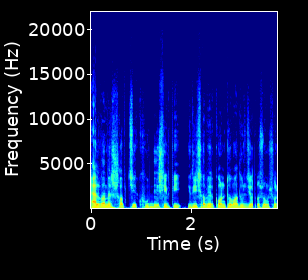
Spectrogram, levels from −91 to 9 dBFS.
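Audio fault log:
1.15–2.25 s, repeated packet loss (robotic sound): choppy sound with holes. Repeated short gaps, the longest 60 ms, were patched by extending prior sound, about a fifth of the stretch.
3.07–3.11 s, 3.21–3.25 s, 3.31–3.45 s, short concealed packet loss: brief smears or wobbles. Each time about 20 ms never arrived and was filled from the preceding sound; the last slightly lengthens timing.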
